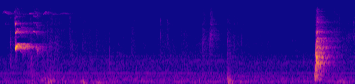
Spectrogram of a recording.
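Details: Havanese puppies, seven weeks old, playing: a high squealing yip opens, then quiet stretches with faint bumps before a single sharp bark near the end, over a low steady hum.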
